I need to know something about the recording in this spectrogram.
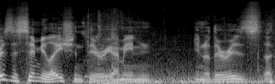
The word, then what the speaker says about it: mu: Wait, isn't that moo? Yeah, I think it's moon. Oh. But I believe in Greek it's pronounced me, I'm pretty sure. That's weird. The way that the mathematics community pronounces Greek letters is a lot different than actual Greeks pronounce Greek letters.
